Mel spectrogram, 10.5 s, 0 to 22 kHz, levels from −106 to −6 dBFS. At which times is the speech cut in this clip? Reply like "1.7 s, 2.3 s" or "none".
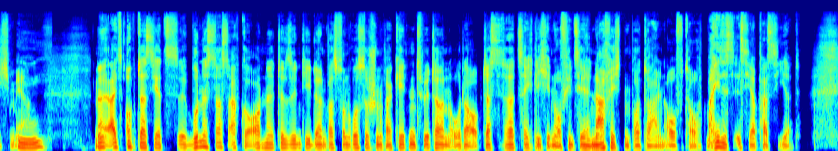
none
